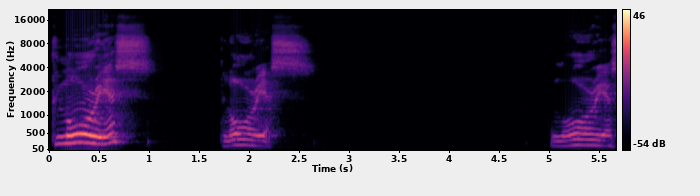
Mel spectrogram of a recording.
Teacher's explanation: glorious glorious glorious stresses the first syllable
